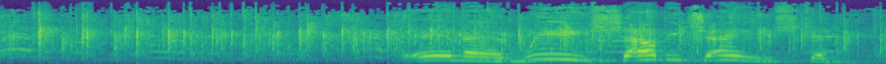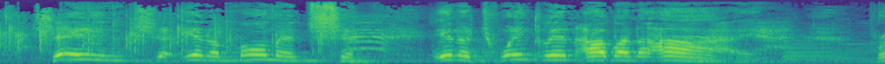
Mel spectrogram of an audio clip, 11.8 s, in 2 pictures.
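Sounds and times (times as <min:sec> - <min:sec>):
rhythmic audience clapping: 0:00.0 - 0:08.5
speech: 0:02.7 - 0:11.1.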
